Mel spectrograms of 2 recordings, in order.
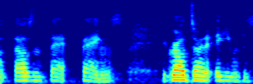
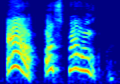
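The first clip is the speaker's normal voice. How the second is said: very high, loud alarm; alarmed cry; panicked; 6 dB louder, much slower than usual. A narrator's reading. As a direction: shriek in confusion. Lemmy losing first letters.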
